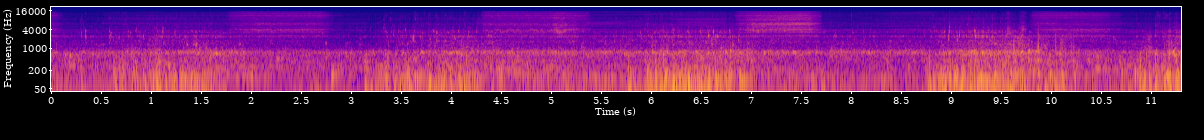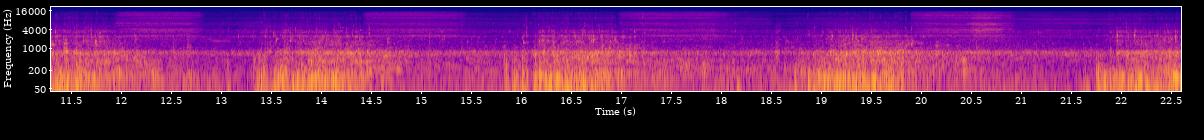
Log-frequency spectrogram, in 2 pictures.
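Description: A scuba diver breathes in through a regulator underwater.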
